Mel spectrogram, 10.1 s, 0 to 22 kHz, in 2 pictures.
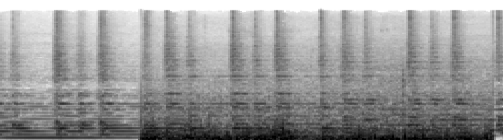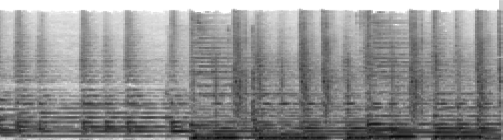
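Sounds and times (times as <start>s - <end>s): background music with steady beat: 0.0s - 10.0s
road and engine noise in van: 1.4s - 5.0s.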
